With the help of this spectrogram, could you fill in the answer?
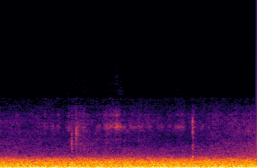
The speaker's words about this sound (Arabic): أولا أنا بعتذر لكم عن إذا كان في بعض الضوضاء أو الأصوات المصاحبة لأني أكلمكم من وراء الميكروفون أثناء آه، آه، اتجاهي من العمل إلى البيت في السيارة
